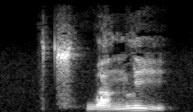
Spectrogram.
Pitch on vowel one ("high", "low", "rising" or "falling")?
rising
